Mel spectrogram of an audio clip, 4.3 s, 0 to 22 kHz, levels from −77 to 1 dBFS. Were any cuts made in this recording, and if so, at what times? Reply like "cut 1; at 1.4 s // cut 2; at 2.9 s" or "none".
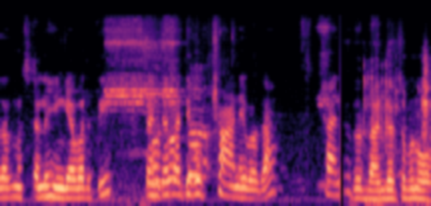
cut 1; at 3.4 s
